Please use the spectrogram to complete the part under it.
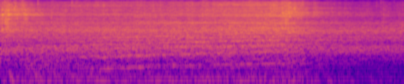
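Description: Slot machine reels spin with a rapid whirring clatter.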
